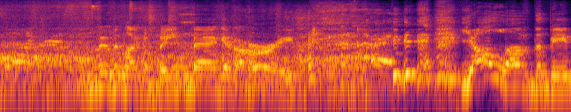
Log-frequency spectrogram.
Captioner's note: laughs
